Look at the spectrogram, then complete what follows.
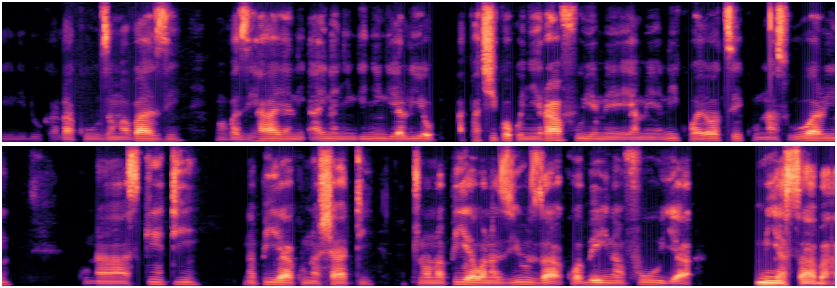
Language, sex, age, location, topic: Swahili, male, 18-24, Nairobi, finance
